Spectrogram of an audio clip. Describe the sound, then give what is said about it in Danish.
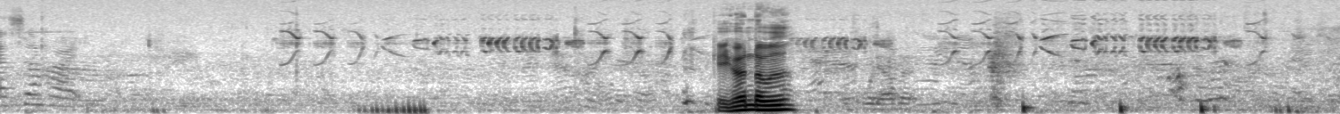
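A squeaking toy bird chirps in quick, repeated high peeps throughout, with one louder, drawn-out squeal near the middle, while a person speaks briefly in the background. “Jeg har brugt en pipende fugl.”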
